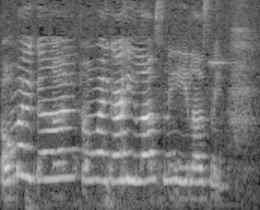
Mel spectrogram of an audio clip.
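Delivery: play-acted very high, tearful sobbing voice. Retelling the moment a boyfriend offered support: retelling crying. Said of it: "I just started crying".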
